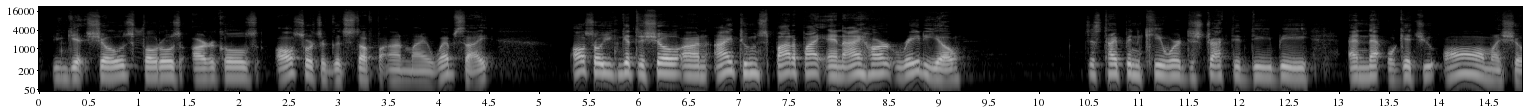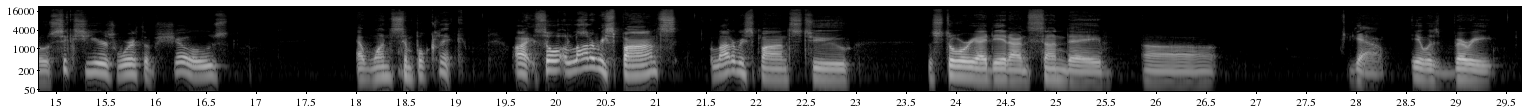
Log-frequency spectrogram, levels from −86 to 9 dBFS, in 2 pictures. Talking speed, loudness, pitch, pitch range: 145 wpm, -26 LUFS, 140 Hz, 120-165 Hz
